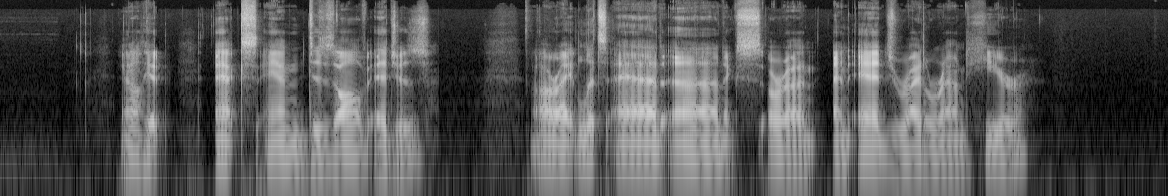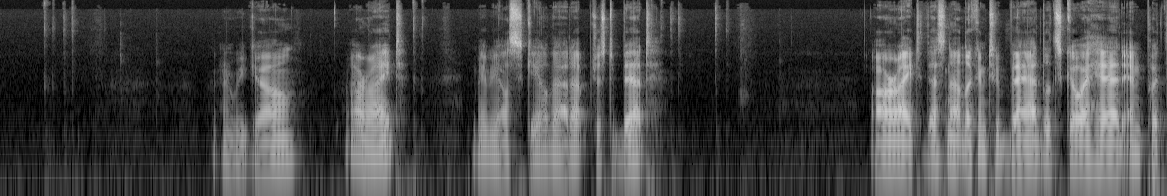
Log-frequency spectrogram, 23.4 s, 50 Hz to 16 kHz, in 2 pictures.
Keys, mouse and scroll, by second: 0.2 shift+right click, 1.5 x, 4.0 Tab, 4.0 scroll down 2, 4.4 right click, 4.8-5.3 scroll up 2, 5.3 Tab, 5.8 shift+middle click, 6.3 middle click, 7.2 ctrl+r, 11.6 click, 12.2 a, 12.4 Tab, 13.0-13.3 scroll down 1, 13.3 middle click, 14.8 right click, 16.0 s, 18.0 click, 18.2 a, 18.4 Tab, 18.9 Tab, 19.1 scroll down 6, 19.5 middle click, 20.8-21.2 scroll down 1, 21.2 middle click, 21.6 scroll down 1, 21.8-22.2 scroll up 5, 23.1 right click.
